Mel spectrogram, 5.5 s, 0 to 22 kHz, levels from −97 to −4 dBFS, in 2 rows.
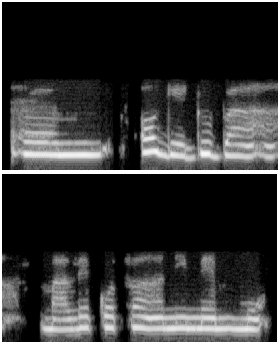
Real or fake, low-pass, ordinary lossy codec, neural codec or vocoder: real; 3.6 kHz; Opus, 24 kbps; none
